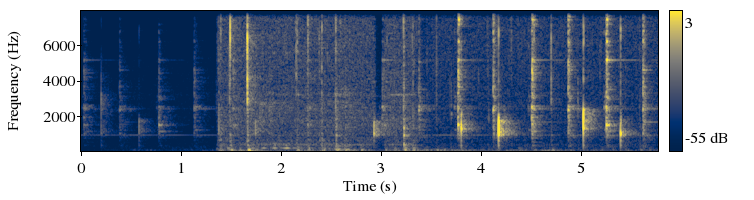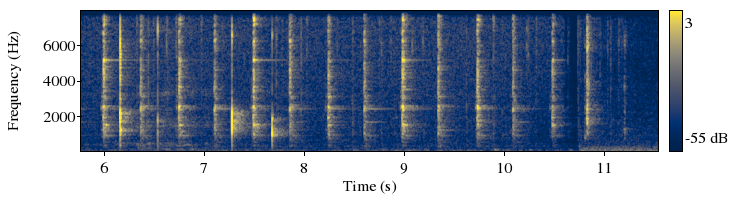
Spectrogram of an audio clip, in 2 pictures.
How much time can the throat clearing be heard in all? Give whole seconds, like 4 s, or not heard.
2 s.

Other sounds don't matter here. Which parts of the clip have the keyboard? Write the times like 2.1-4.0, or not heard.
1.4-11.2.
